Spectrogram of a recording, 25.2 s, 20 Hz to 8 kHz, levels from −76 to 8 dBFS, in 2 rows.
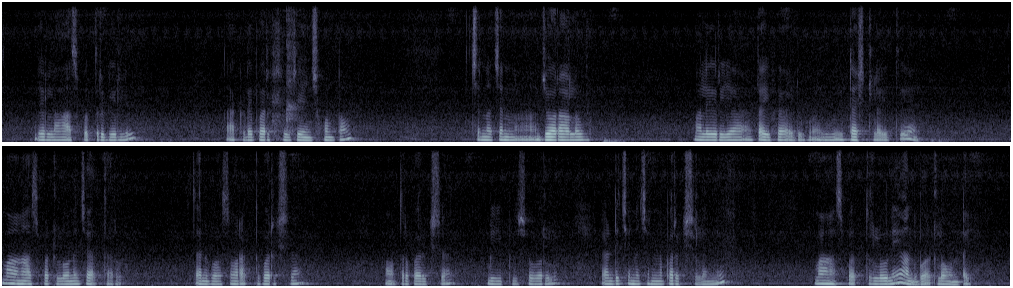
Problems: constant background noise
